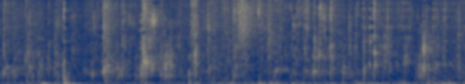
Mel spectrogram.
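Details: Lucky, a male English-type Labrador Retriever of two and a half years, chewing raw meat for an ASMR compilation; moist smacking and licking sounds come in bursts with dull low knocks between them.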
